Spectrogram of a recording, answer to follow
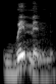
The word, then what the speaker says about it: women: On va pas dire woman, mais on va dire ça women. C'est presque que des i encore une fois, avec bien sûr la prononciation anglaise.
